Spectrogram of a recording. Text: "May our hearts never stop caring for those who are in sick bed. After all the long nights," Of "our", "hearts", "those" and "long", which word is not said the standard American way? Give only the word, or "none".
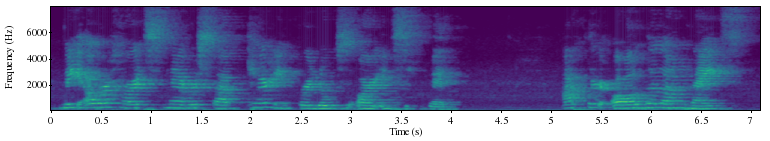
those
